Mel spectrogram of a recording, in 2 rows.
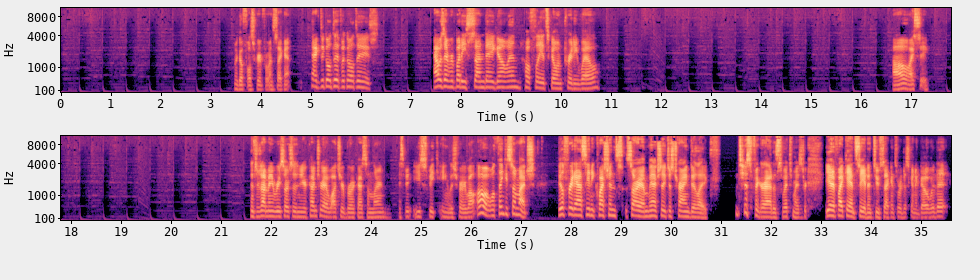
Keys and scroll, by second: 34.6-35.6 typing.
